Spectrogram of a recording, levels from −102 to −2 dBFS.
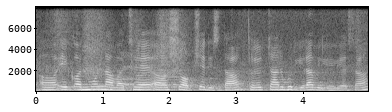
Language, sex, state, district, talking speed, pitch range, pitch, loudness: Konkani, female, Goa, North and South Goa, 145 wpm, 205-235 Hz, 225 Hz, -15 LUFS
